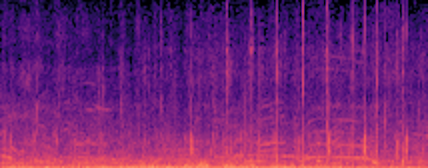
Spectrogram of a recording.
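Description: Wind buffeting an outdoor action-camera microphone with a steady low rumble, under faint chatter of a crowd of spectators. Scattered sharp clicks come in the second half.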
